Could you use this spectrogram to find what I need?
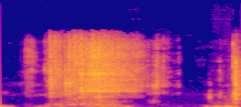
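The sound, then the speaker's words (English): Dice rattle and clatter down a dice tower in one bright tumbling burst lasting about a second, tapering into a few last ticks before a short pause and another knock. “This dice tower is great.”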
